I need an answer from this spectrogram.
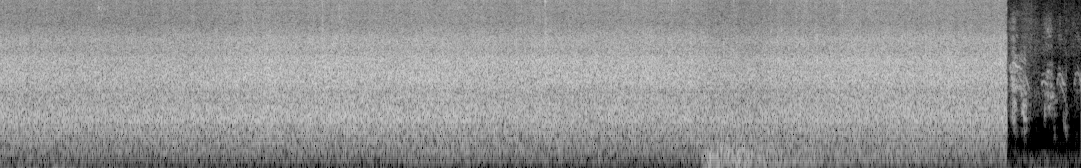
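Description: Heavy, steady rain, a loud even hiss, with a brief low thump about five seconds in. The rain sound cuts off suddenly near the end.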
